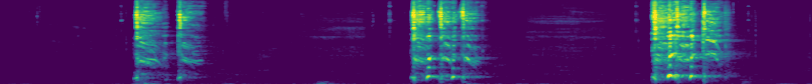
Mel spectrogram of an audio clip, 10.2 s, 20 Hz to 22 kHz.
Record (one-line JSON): {"three_cough_length": "10.2 s", "three_cough_amplitude": 13059, "three_cough_signal_mean_std_ratio": 0.28, "survey_phase": "alpha (2021-03-01 to 2021-08-12)", "age": "18-44", "gender": "Female", "wearing_mask": "No", "symptom_none": true, "symptom_onset": "13 days", "smoker_status": "Prefer not to say", "respiratory_condition_asthma": false, "respiratory_condition_other": false, "recruitment_source": "REACT", "submission_delay": "32 days", "covid_test_result": "Negative", "covid_test_method": "RT-qPCR"}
